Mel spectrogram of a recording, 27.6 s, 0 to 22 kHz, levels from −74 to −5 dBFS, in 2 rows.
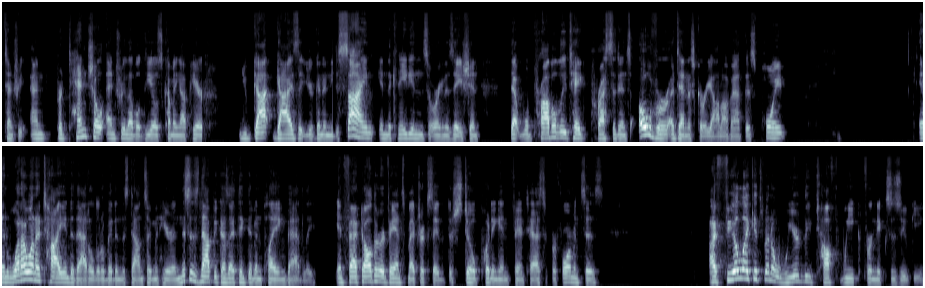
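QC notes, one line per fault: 3.0 s, dropped buffer (overrun): The recording side likely failed to read a buffer before it was overwritten. About 40 ms of audio is gone, and the two sides are butted together, so a small jump follows "level deals coming up" with no gap of silence.
4.96 s, dropped buffer (overrun): This is likely the same missed read, this time losing around 70 ms. The join between "that you're going to" and "to sign in the" is abrupt.
16.56 s, dropped buffer (overrun): A buffer was likely overwritten before collection again, with about 40 ms lost. The audio leaps straight from "down segment here and" to "is not because I", and the direct splice leaves no pause.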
